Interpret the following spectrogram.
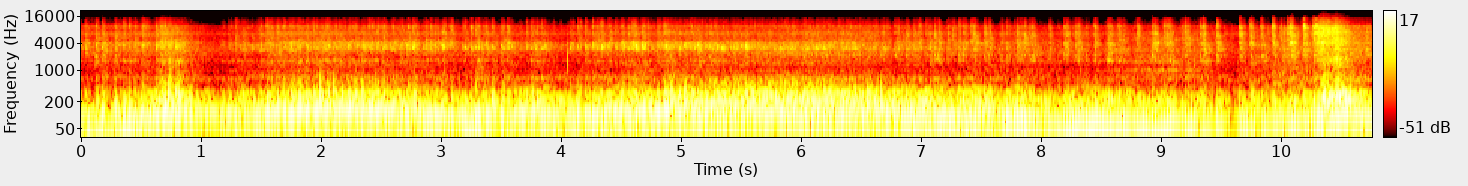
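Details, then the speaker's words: Carbureted 302 V8 in a 1984 GT350 Mustang, still cold, just after installing a catch can and rerouting the PCV: deep, steady burble with even firing and no knocks or misses. It started right away and idles healthily. "It's running nicely. Sounds good, sounds healthy, and it looks good."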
